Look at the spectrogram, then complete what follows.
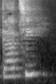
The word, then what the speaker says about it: grazie: So there's like an A sound at the end, Yes. not an uh sound.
